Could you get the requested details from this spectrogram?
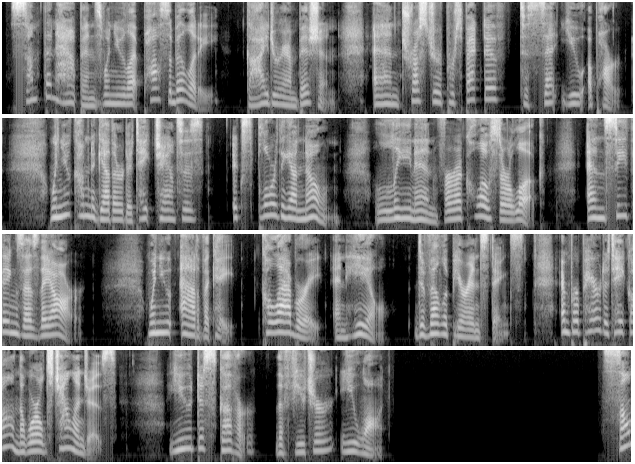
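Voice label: English US, general; GoLocalise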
